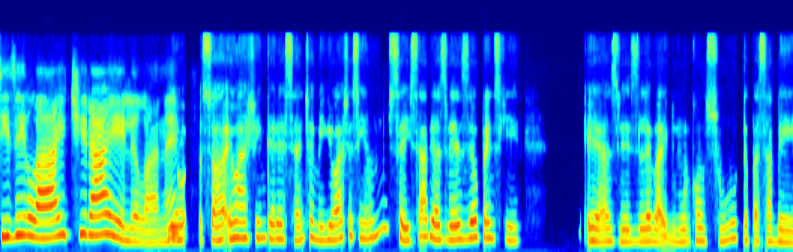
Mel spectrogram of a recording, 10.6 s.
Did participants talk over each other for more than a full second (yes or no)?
no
